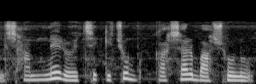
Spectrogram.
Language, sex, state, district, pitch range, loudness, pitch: Bengali, female, West Bengal, Cooch Behar, 190-230 Hz, -16 LUFS, 205 Hz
